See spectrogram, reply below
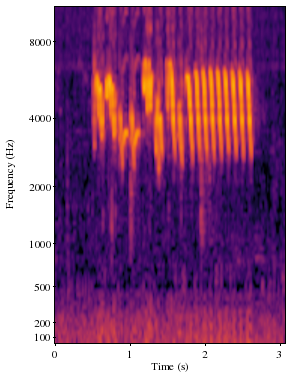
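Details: High sweet warbling from a yellow-fronted canary in cage-bird training audio, opening with tumbling slurred whistles and ending in a trill of about twelve crisp, evenly spaced rising notes.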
